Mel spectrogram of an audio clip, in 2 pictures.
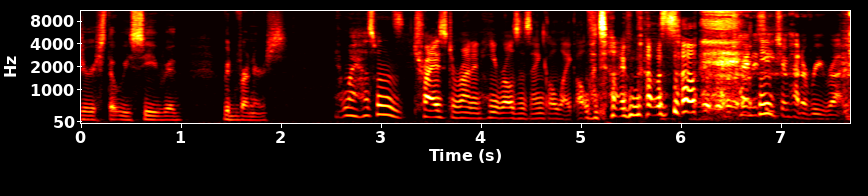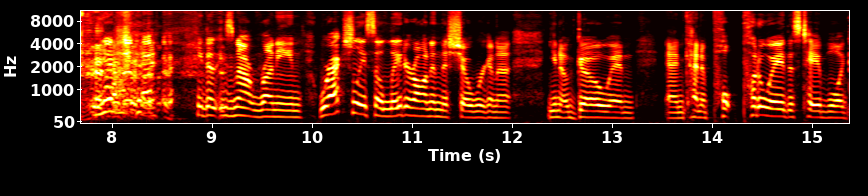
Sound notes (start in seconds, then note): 7.6 laughter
